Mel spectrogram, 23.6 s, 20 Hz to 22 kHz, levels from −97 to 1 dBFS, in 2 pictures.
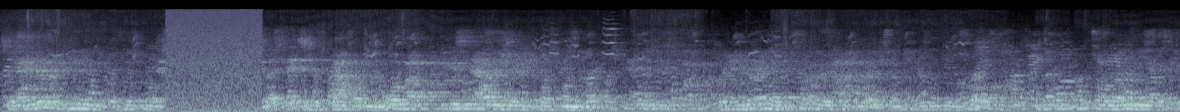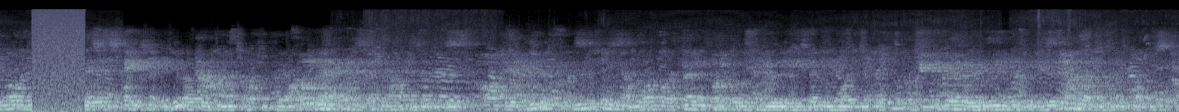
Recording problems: off-mic speech; far
room echo; noticeable; dies away in 3 s
chatter from many people; loud; throughout; 2 dB below the speech
electrical hum; noticeable; until 13 s and from 15 s on; 50 Hz, 15 dB below the speech
audio freezing; at 1.5 s for 1 s and at 12 s for 0.5 s

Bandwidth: 15 kHz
